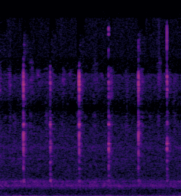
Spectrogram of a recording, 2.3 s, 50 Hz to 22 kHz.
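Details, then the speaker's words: Circa 1820 verge fusee quarter-repeater pocket watch, second, longer replacement balance spring fitted: crisp, even ticks about three per second over a faint low hum; running slow, spring to be shortened iteratively. "The timekeeping is slow. This way I can iteratively shorten the spring to achieve the time that I want."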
